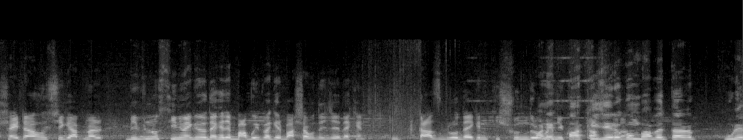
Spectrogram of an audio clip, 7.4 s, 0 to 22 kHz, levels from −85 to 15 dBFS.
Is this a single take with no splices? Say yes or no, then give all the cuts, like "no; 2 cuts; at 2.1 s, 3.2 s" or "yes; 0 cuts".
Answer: yes; 0 cuts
